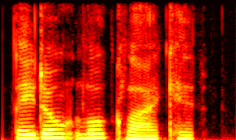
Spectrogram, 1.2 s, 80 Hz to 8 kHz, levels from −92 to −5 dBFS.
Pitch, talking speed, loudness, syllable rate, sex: 205 Hz, 255 wpm, -16 LUFS, 5.4 syllables/s, female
